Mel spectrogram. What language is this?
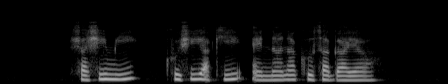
English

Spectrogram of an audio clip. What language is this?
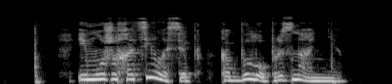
Belarusian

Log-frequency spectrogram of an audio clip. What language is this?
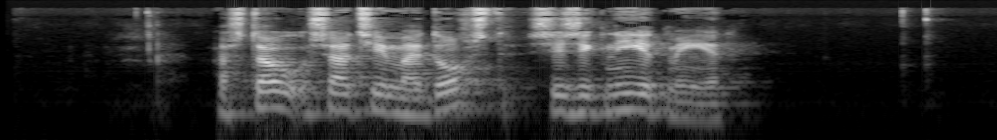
Western Frisian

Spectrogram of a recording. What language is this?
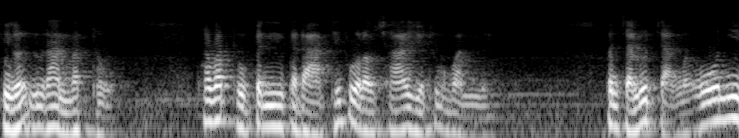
Thai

